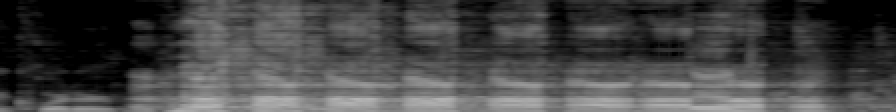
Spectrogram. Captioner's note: laughter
